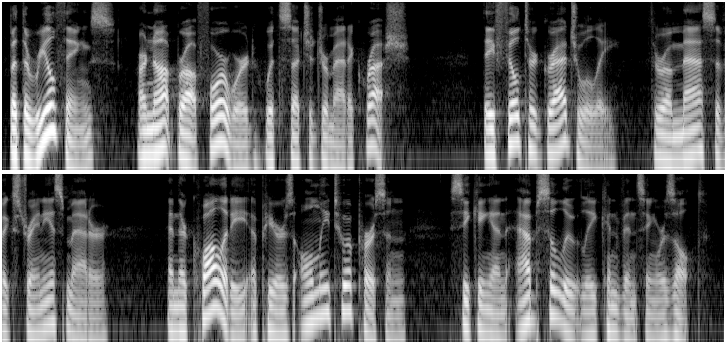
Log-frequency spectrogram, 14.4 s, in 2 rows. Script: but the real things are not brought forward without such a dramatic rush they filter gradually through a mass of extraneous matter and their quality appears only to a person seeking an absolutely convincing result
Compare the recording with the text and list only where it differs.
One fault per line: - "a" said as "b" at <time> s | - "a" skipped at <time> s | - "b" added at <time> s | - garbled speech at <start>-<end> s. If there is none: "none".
- "without" said as "with" at 2.6 s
